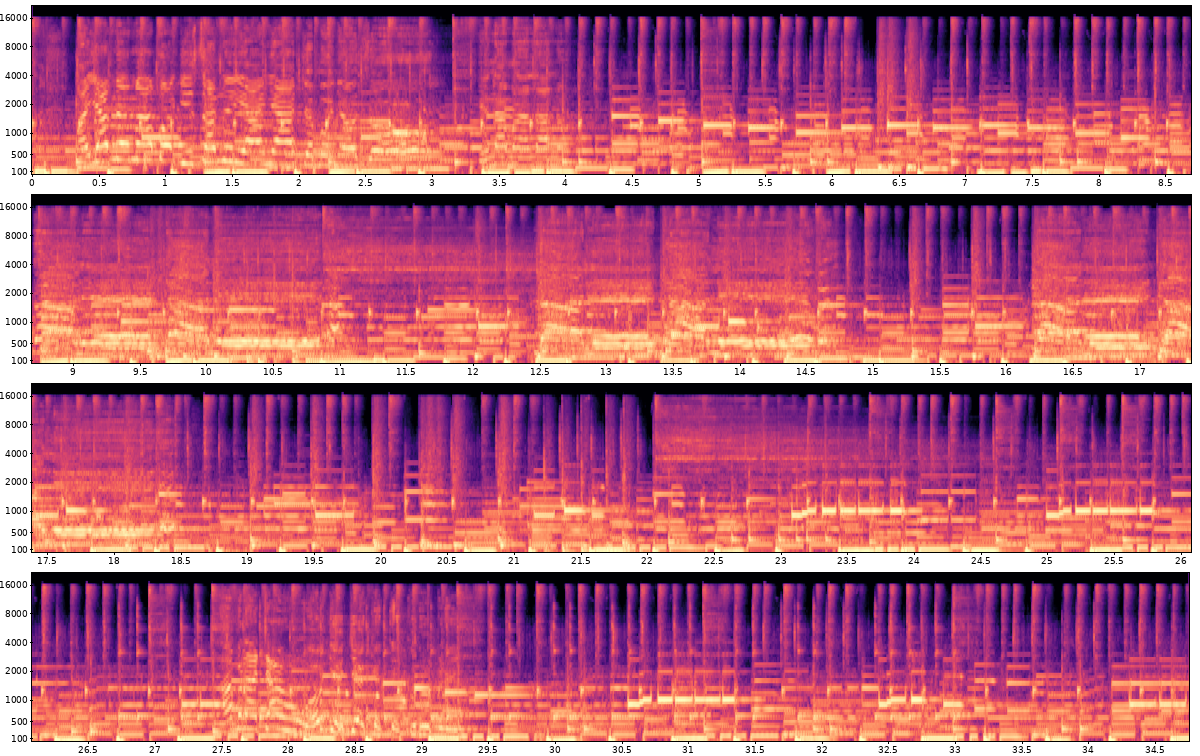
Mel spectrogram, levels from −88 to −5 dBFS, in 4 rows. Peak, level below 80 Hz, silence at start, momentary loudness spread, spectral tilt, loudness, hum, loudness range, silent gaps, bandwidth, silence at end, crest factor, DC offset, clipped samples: 0 dBFS; -18 dBFS; 0 s; 5 LU; -6 dB/octave; -11 LUFS; none; 2 LU; none; 16.5 kHz; 0 s; 10 dB; 0.3%; under 0.1%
